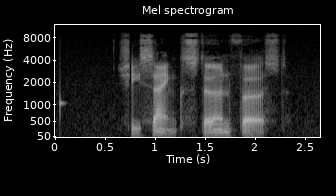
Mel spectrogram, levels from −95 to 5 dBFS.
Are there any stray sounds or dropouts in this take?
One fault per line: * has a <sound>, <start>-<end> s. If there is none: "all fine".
* has a dropout, 0.7-0.8 s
